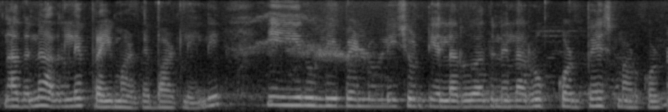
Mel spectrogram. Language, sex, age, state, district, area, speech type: Kannada, female, 45-60, Karnataka, Bangalore Urban, urban, spontaneous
